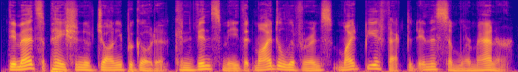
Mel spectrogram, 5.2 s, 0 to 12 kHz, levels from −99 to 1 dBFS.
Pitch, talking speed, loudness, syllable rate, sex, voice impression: 110 Hz, 195 wpm, -19 LUFS, 7.1 syllables/s, male, masculine, adult-like, slightly thick, fluent, cool, sincere, slightly kind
